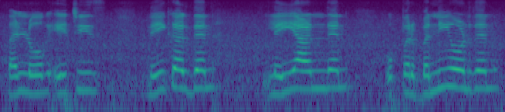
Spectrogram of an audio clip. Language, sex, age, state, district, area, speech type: Dogri, female, 30-45, Jammu and Kashmir, Jammu, urban, spontaneous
